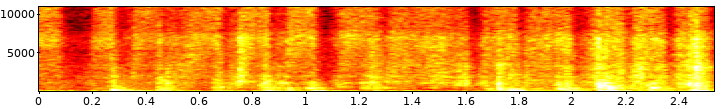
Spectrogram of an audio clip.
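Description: Cloth rubbing across an RC car body shell to degrease it, a 1/5 scale Kraton 8S EXB: quick, close scrubbing strokes, several rapid swipes repeating irregularly with no speech.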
